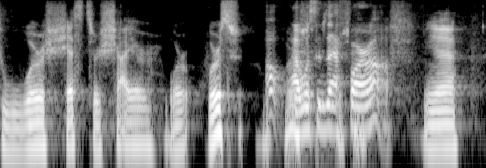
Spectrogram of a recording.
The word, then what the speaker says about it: Worcestershire: Yeah, I think it's Worcestershire. I wasn't that far off. Yeah, If it's right. No, right. It's Worcestershire. Worcestershire.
